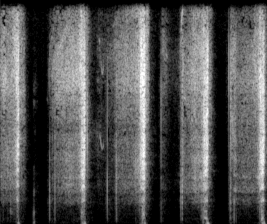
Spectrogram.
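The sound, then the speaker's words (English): A voice imitates a vinyl record's run-out groove at the end of a side with a steady loop of crackly, swishing bursts, repeating roughly every half second, fairly loud with no other talk. “But uh, halfway through the album, at the end of one of the songs, they have you know if you back in the day you listen to vinyls or me in the day now, you get to the end of a side and it makes that”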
